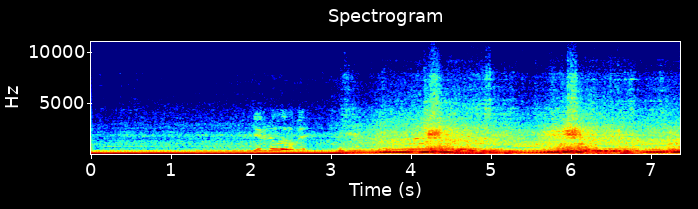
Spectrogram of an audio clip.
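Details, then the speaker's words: Totaled Dodge Challenger Hemi V8 with a new battery, started on the lift, rear exhaust clamp removed: deep strong even idle then clean revs, only a faint rear exhaust rattle from the removed clamp. Normal V8 start and rev. "It's rattling because I got that exhaust off of there. All right. Woohoo! We got 2 running Sweet. Hemi Challengers that sound great."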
